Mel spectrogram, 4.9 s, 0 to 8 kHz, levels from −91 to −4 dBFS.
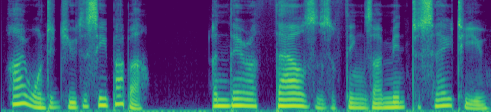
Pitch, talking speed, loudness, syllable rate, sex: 145 Hz, 220 wpm, -19 LUFS, 5.6 syllables/s, male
